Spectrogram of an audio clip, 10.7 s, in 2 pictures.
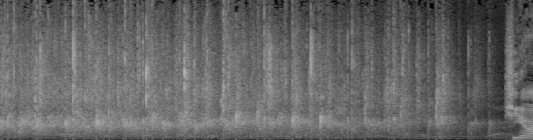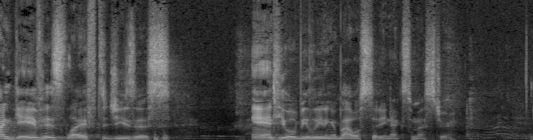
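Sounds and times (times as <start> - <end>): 
audience applause: 0.0 - 5.1
speech: 5.1 - 7.1, 7.8 - 10.0.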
